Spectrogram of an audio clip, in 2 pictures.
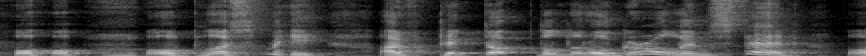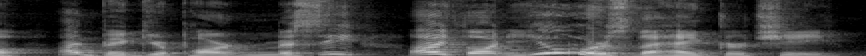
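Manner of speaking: high, chuckling giant voice; flustered giant. A narrator's reading. Giant fumbling Lucy, flustered and chuckling. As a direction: apologise with a laugh.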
